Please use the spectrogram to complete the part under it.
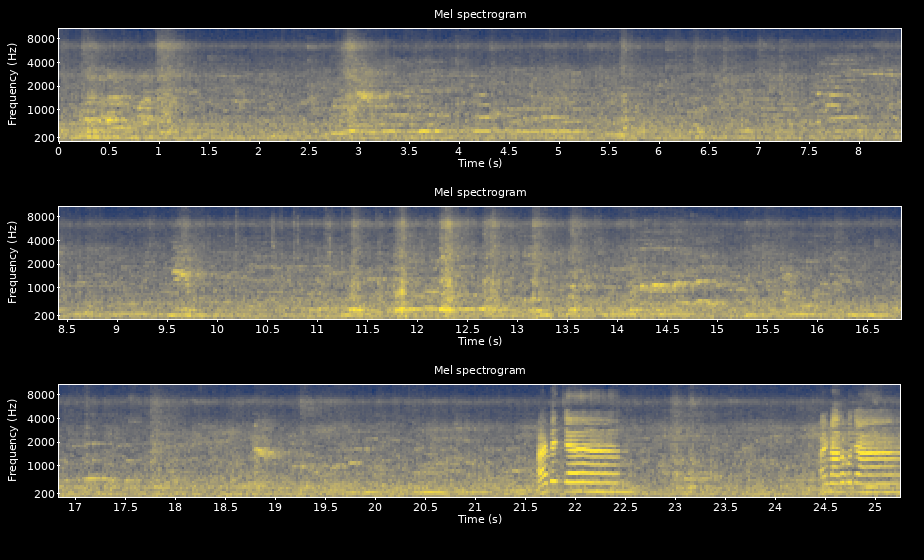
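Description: Children chatter and call out.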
